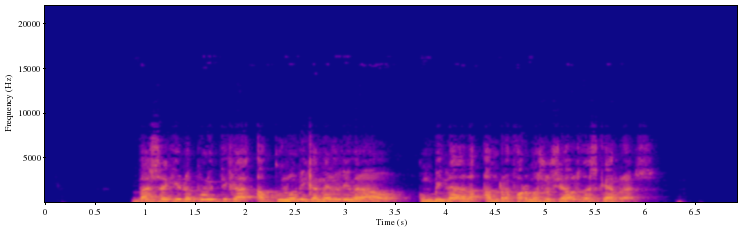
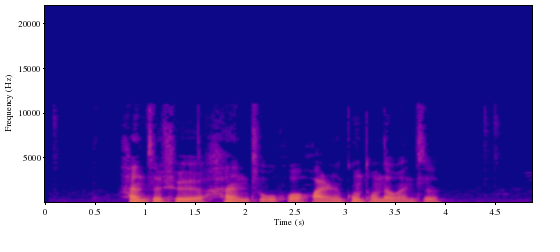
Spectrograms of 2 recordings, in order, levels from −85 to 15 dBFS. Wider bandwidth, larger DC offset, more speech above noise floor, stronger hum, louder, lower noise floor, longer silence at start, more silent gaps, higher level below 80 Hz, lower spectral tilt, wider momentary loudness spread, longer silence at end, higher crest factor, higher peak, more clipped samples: second, 7.6 kHz vs 11.5 kHz; neither; first, 70 dB vs 41 dB; neither; first, -13 LUFS vs -26 LUFS; first, -83 dBFS vs -65 dBFS; about the same, 0.85 s vs 0.8 s; neither; about the same, -52 dBFS vs -52 dBFS; about the same, -7.5 dB/octave vs -7.5 dB/octave; about the same, 7 LU vs 8 LU; about the same, 0.95 s vs 0.95 s; second, 12 dB vs 20 dB; first, 0 dBFS vs -6 dBFS; neither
